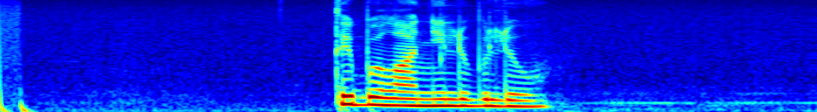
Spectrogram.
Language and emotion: Russian, neutral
